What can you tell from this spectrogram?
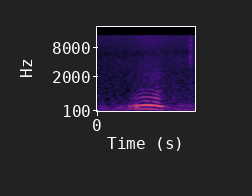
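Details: Lugosi the house cat lets out a single short, rising-then-falling meow while trying to rouse his owner from bed, in a quiet room.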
